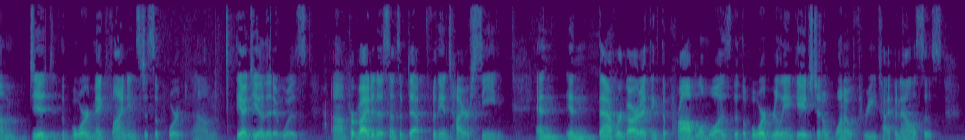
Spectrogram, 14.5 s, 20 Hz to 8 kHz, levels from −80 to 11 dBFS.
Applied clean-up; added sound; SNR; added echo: none; none; none; none.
